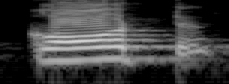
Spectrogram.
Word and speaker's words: cot: तो इसका नियम है कि जब किसी वर्ड में दो कॉन्सोनेंट के बीच में ओ रहता है तो ओ का औ उच्चारण होगा। देखिए यहां पे GT क्या है?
